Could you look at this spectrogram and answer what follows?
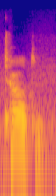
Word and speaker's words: Tarleton: place which place where the look is stowed Tarleton no you said it right did I yeah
